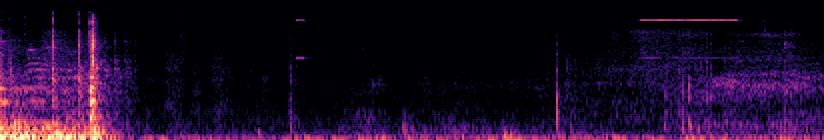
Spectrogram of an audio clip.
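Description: Brass lever door handle turned and the latch clicking as a door is opened: a few sharp clicks in the first half second, then quiet with a couple of faint ticks.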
